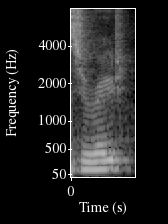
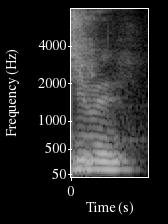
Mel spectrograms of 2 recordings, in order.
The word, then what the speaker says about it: Giroud: I don't think you can. I think you have to not pronounce the D. – Giroud.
